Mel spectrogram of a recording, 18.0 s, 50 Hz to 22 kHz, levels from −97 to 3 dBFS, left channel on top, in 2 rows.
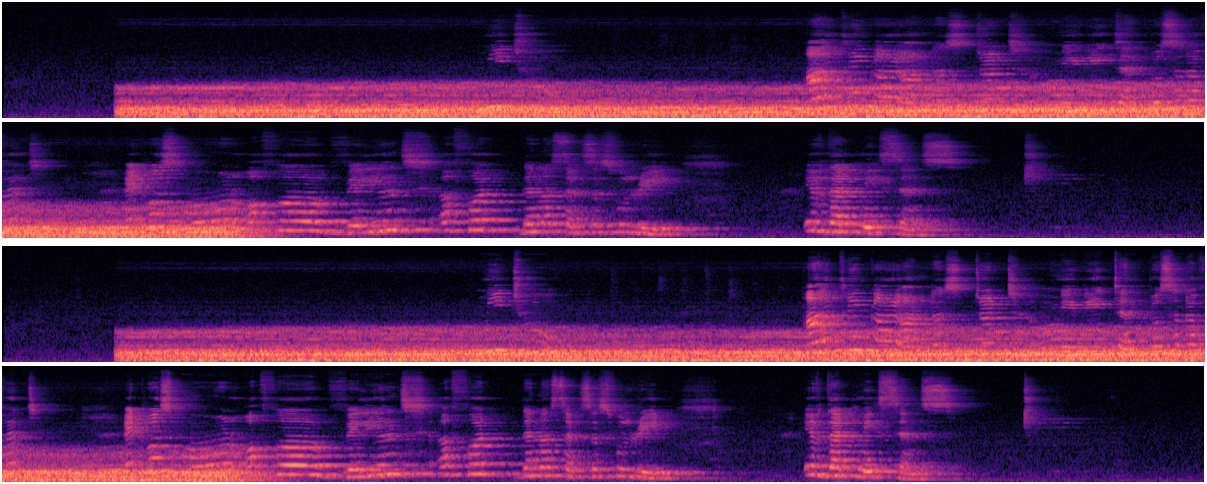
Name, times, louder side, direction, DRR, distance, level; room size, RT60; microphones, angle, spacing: sound 1, 0.8-10.7, left 1 dB, 5° left, 0.8 m, -21 dB
voice 1, 3.5-4.3 6.0-9.2 9.9-14.0 15.0-16.1, right 2 dB, 65° right, 3 dB, 0.5 m, -29 dB
4.5 x 2.1 x 3.1 m, 0.87 s
head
